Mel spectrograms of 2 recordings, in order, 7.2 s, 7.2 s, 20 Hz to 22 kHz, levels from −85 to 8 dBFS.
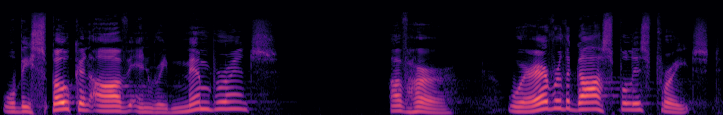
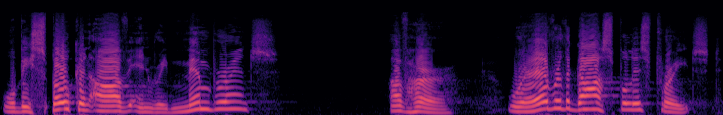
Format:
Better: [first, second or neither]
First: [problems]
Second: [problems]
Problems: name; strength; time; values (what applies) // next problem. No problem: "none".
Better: first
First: none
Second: distortion; heavy; 7% of the sound clipped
